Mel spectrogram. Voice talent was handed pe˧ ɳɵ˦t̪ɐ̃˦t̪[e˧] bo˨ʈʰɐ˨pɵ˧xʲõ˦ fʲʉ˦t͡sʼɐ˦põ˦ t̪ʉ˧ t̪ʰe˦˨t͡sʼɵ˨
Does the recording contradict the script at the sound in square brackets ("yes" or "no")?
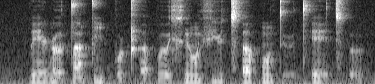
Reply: yes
